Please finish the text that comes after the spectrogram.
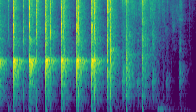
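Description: Applause as a steady, rhythmic run of about eleven sharp claps, evenly spaced and gradually fading out, with a faint ringing tone under the first several claps and no voices.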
